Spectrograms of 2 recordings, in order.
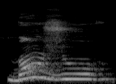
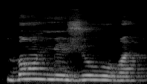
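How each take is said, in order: First: No N consonant is pronounced. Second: An N consonant is pronounced. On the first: The speaker calls it right. "Mais on ne prononce pas. Le N" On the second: The speaker calls it wrong. "On ne dit pas bonjour, bonjour. Non, c'est faux"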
